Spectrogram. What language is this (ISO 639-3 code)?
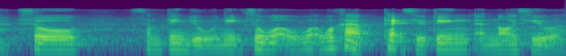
eng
